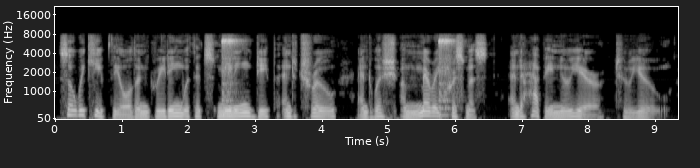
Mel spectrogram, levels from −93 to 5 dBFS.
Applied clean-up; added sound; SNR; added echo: classical method spectral subtraction.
